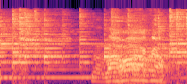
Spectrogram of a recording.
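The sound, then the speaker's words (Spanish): A cowbell is struck a few times, giving loud metallic clanks with a steady ringing tone that shifts in pitch toward the end. No one speaks. “La campana, espera, ¿dónde está?”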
